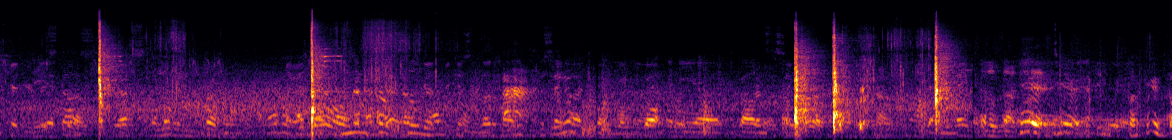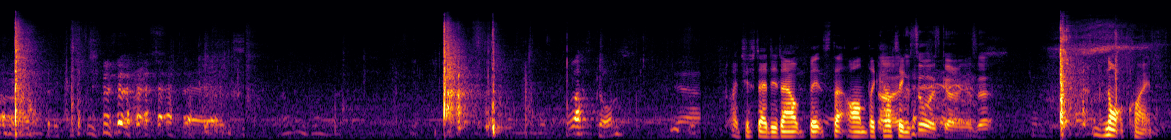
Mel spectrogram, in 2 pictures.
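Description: A blade swishes and strikes a bottle with a sharp smack.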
